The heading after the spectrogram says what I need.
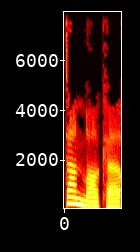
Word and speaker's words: tanmarkar: Danmark, on the large stone, and genitive, Tanmarker, pronounced Danmarker, on the small stone.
